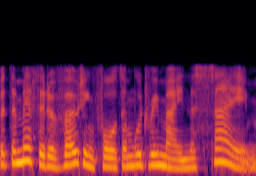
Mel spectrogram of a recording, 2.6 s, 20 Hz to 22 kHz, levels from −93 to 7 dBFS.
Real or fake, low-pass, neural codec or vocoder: real; 5.4 kHz; none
